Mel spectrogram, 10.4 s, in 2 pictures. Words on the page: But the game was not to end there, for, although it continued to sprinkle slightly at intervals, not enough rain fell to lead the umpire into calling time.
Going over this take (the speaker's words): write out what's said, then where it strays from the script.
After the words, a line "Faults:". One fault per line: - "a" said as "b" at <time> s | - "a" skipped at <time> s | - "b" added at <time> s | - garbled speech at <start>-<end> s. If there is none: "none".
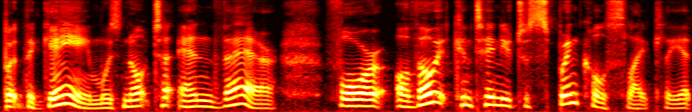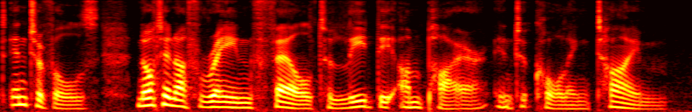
But the game was not to end there, for, although it continued to sprinkle slightly at intervals, not enough rain fell to lead the umpire into calling time.
Faults:
none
